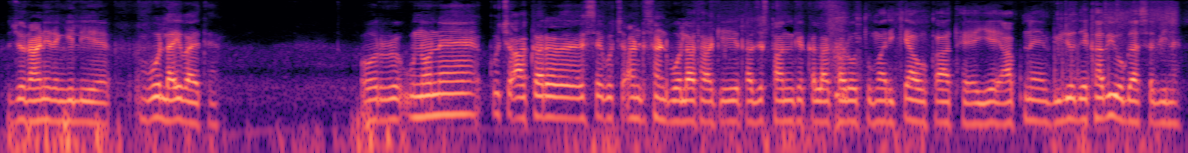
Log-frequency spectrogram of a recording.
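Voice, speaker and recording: A man speaking informally to viewers, remonstrating in a halting, repetitive way. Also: medium pitch, slight background noise. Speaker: singer. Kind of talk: informal spoken video response to viewers.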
